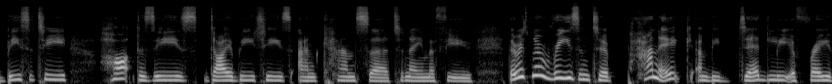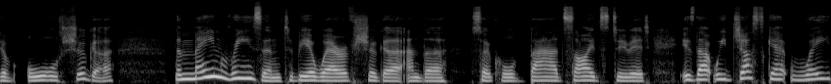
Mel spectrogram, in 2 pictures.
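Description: A lost packet rebuilt from error correction occurs between 5.11 and 5.25 s, just after "to name a few" and before "no reason to panic". Packets went missing, and the decoder filled the hole with low-bitrate backup copies carried inside the packets that followed, so the sound never drops out. About 80 ms is rebuilt this way, consistent with roughly four lost packets, and that stretch sounds coarser and noisier than the speech around it.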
